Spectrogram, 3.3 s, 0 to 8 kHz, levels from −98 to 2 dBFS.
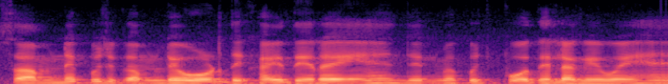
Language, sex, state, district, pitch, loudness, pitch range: Hindi, male, Uttar Pradesh, Shamli, 130 Hz, -18 LUFS, 125-140 Hz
